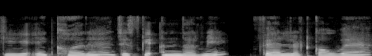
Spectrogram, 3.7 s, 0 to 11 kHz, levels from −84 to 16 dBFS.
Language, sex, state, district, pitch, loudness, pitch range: Hindi, female, Chhattisgarh, Raipur, 265 Hz, -15 LUFS, 250-285 Hz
